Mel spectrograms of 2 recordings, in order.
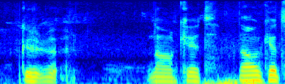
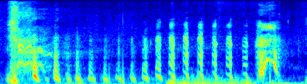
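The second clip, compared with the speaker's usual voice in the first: laughing; 9 semitones higher, 5 dB quieter than usual. Real, not acted. Giggling fit while telling prank.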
